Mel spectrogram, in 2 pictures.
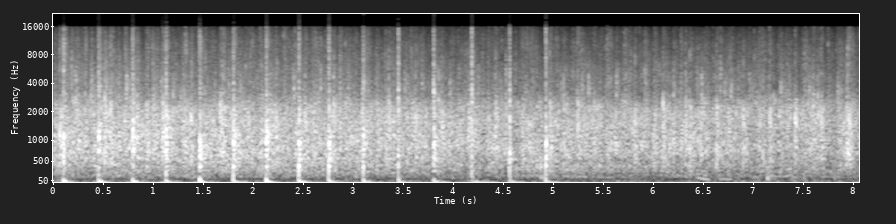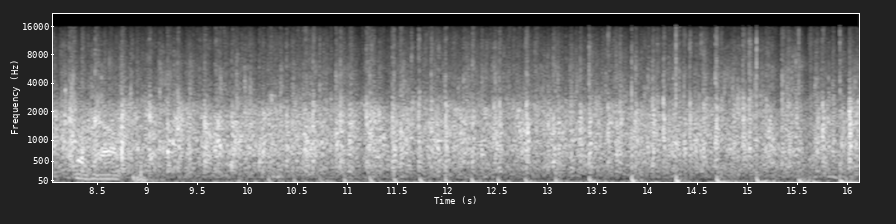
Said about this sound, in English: Sustained applause. You don't get that in the television studio. Not at all.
